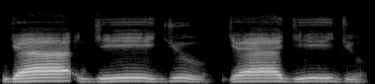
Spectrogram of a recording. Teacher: karena dia keluar dari tengah lidah ya Tengah lidah eh menuju ke langit-langit atas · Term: huruf Jim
